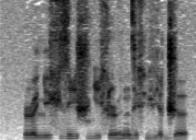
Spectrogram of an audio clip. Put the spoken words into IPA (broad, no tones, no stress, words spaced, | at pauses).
ɭəlʲexziʃ ʎixɭə̤ndexvʲɑ d͡ʒə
